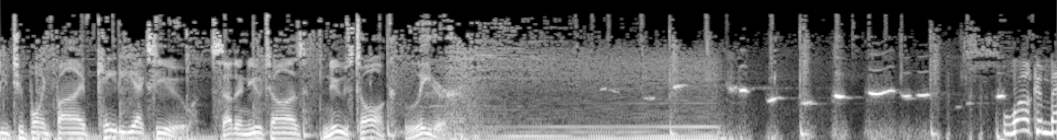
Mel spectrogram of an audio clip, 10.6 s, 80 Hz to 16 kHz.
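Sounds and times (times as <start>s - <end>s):
loud full theme music track: 0.0s - 10.2s
speech: 0.1s - 5.0s, 10.0s - 10.5s
person whistling a tune: 6.0s - 10.2s.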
